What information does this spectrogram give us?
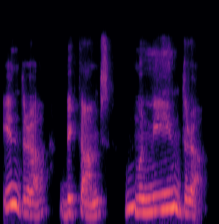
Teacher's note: these two vowels are replaced by a long E. So Muni plus Indra becomes Munindra, chief of sages.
